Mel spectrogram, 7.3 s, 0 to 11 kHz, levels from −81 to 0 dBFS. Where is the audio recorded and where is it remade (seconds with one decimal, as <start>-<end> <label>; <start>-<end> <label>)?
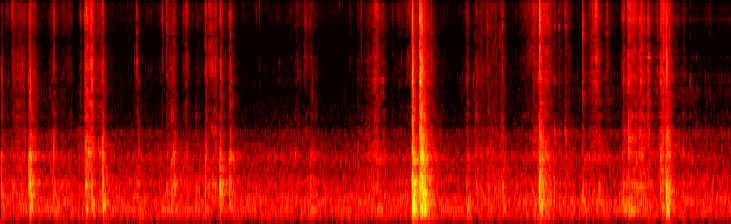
0.0-6.3 recorded; 6.3-7.3 remade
